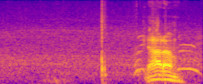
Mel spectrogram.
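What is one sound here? A bat cracks against a ball.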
